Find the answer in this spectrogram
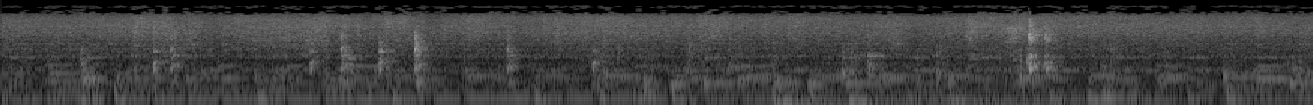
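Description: Onions sizzling in hot oil in a steel saucepan, stirred with a wooden spoon that knocks and scrapes against the pan now and then, with the loudest knock about seven seconds in.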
